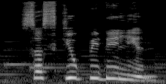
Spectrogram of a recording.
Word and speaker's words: sesquipedalian: तो चलिए, this brings us टू our seventh word जो कि है सस्क्यूपिडेलियन. सस्क्यूपिडेलियन, जी हाँ, इसकी प्रोनाउंसिएशन मुश्किल है, वर्ड भी थोड़ा सा डिफिकल्ट है.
